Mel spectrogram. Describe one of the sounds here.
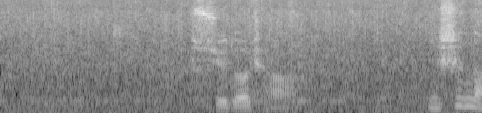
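A young man speaks in a surprised tone, close by.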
